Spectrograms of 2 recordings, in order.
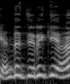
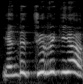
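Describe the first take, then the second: First: Said in the usual way. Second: High, loud tearful outburst; wailing curse. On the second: Acted. Woman cursing whoever left the lemon, high tearful wail.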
